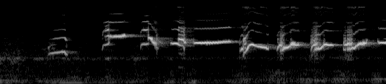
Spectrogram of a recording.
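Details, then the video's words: Oriental magpie-robin (kacer) rising into excitement and releasing its isian fill-ins: after soft opening notes, a rapid steady series of loud ringing whistles follows, about three each second. "DENGAN HITUNGAN DETIK KACER NAIK EMOSI BONGKAR ISIAN"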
